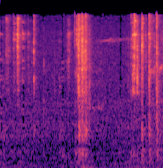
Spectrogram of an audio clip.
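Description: Car keys jingling and clicking in the ignition switch as the key is turned, with no starter or engine sound. The key is being turned the wrong way, so nothing comes on.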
